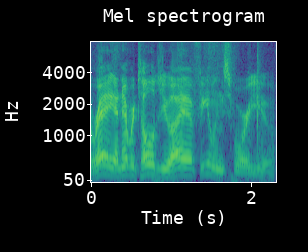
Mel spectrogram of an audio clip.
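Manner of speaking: plain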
